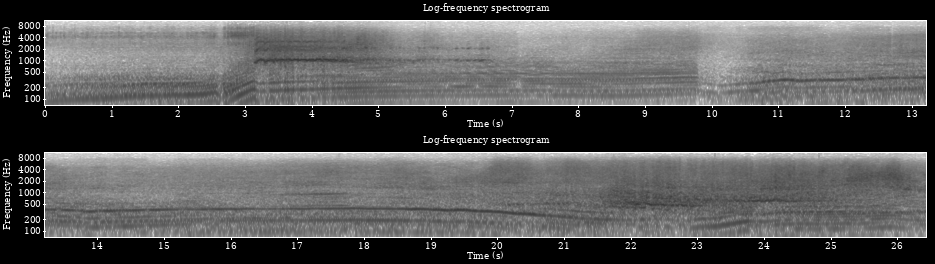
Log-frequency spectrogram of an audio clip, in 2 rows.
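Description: Ford Falcon GT's V8 driven hard on a race circuit, revving up sharply a few seconds in, then held at steady high revs for about ten seconds before the revs drop away. Tyres squeal as the car is thrown through corners, most strongly near the end as the rear tyres smoke.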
